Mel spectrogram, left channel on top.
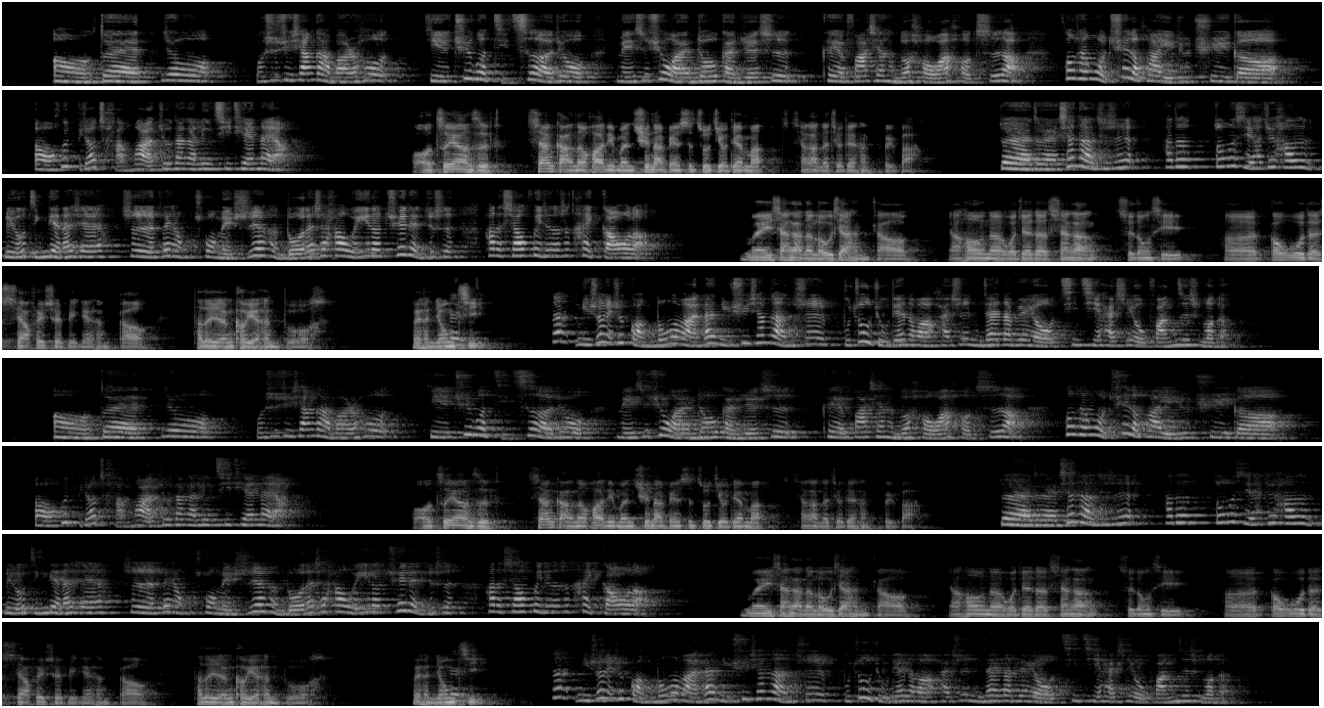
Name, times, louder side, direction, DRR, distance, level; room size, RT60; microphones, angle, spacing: voice 1, 0.5-2.1 2.5-3.9 4.2-7.9 8.2-12.8 13.5-16.1 23.2-24.6 24.8-32.9 44.1-44.2 45.1-51.9, left 4 dB, 70° left, 3.1 m, -30 dB
voice 2, 17.3-18.2 18.5-20.8 21.1-22.4 33.8-35.5 35.9-38.2 38.6-41.1 41.5-42.9 43.7-44.4, left 3 dB, 55° left, 1.2 m, -30 dB
28.0 x 13.0 x 9.9 m
head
